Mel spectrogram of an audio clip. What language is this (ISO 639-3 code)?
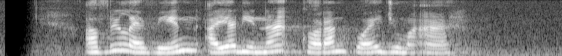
sun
